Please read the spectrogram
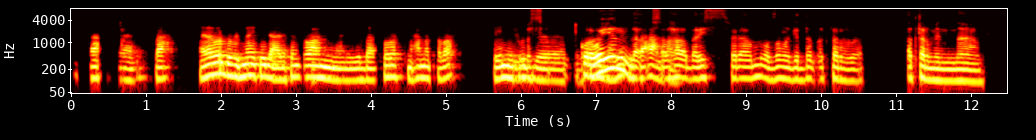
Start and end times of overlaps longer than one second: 6.8-8.2

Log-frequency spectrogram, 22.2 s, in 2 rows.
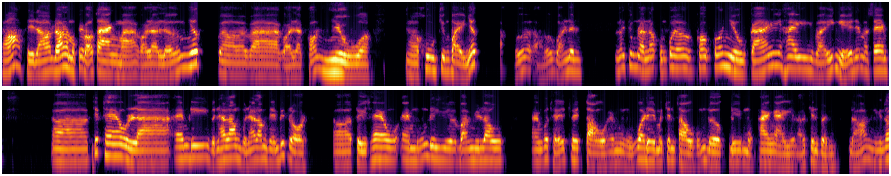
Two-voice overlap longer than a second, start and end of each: none

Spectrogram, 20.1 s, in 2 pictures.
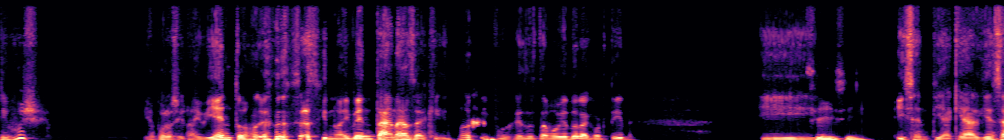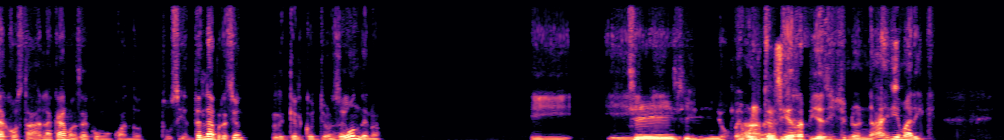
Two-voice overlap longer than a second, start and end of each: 16.3-17.9

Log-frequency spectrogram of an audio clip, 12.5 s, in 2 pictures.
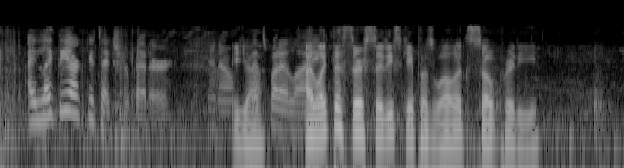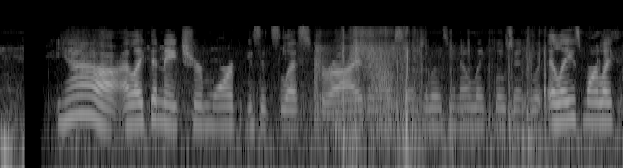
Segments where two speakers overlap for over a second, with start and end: none

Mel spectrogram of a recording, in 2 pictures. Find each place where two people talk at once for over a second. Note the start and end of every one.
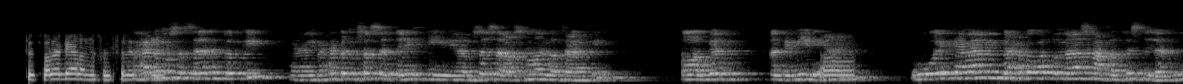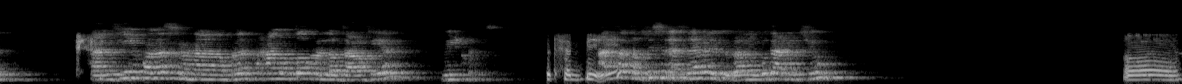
none

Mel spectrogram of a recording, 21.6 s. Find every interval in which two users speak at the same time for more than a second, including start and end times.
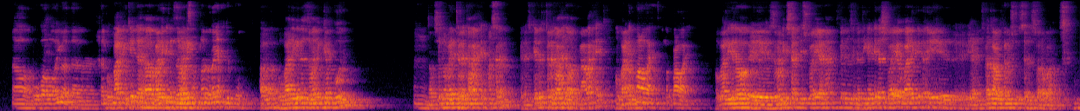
2.1-3.8

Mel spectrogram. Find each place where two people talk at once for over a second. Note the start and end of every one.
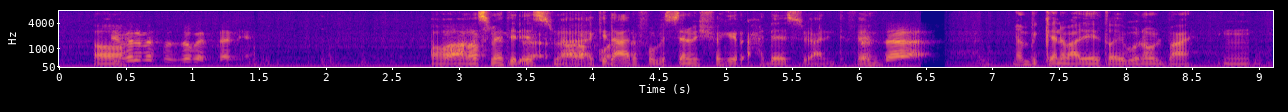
2.9-4.3

